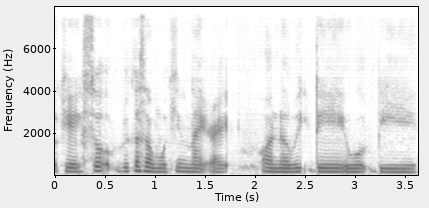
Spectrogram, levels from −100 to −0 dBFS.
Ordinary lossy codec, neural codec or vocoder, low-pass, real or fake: none; codec, 16 kHz, 4 kbps, X-Codec, WavLM features, trained on Multilingual LibriSpeech; none; fake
